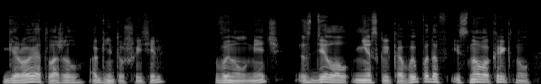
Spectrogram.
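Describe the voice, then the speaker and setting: A man with a low voice reads a fairy tale aloud, steady and measured. The recording is dry and close, with no room echo. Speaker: narrator. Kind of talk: storybook reading.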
